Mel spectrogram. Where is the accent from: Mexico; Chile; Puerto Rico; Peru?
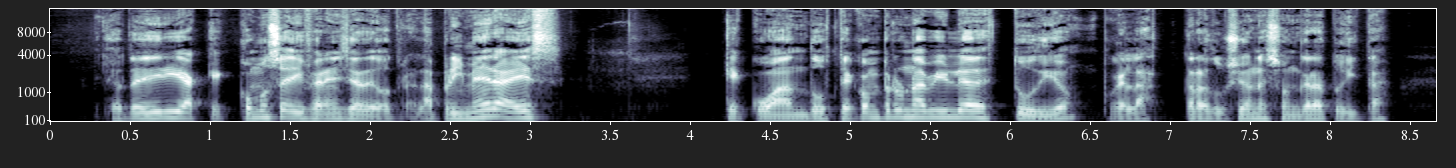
Puerto Rico; now in United States; Yo vine de Puerto Rico y cuando yo llegué me di cuenta que en este país todo el mundo trabaja independientemente.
